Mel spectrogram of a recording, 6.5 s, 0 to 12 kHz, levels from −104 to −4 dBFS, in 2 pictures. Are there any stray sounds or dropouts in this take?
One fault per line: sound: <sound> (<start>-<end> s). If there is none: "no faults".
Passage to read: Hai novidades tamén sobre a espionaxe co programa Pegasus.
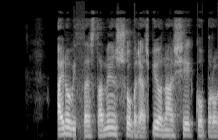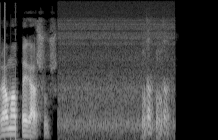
sound: dropout (1.1-1.3 s)
sound: laugh (5.4-5.8 s)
